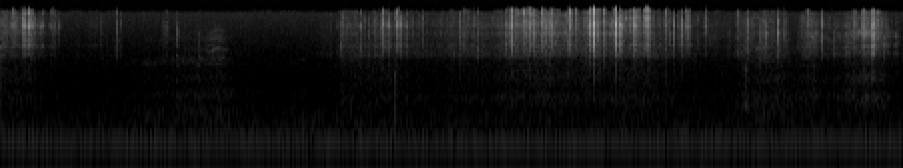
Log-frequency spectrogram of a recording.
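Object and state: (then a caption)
Glass jar of salt being shaken. A medium glass jar with a white plastic lid and a green coconut-oil label, partly filled with pink salt crystals, is held in both hands near the ear and shaken so the salt rattles inside. Soft, bright, gritty rattling comes in brief bursts, growing busier and louder around the middle before easing off, over a steady low hum.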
